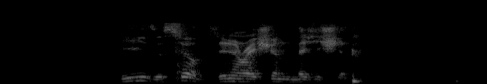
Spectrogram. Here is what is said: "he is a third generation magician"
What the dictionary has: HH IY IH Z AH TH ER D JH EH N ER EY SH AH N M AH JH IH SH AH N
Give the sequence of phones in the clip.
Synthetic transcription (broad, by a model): HH IY IH Z AH S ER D JH EH N ER EY SH AH N M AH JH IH SH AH N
